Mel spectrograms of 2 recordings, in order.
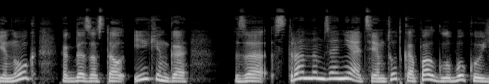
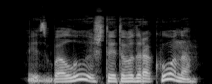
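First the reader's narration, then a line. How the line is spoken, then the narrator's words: Grumbled. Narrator (Russian): проворчал Рыбьенок, укоризненно качая головой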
